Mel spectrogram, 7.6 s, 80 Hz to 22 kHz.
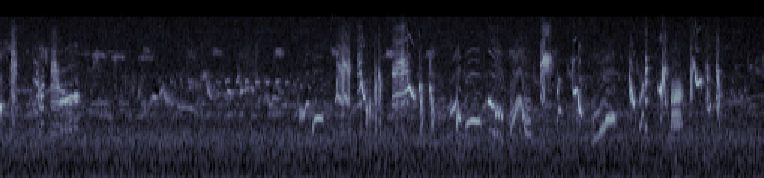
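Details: Pied avocets with chicks recorded from a bird observatory in the Séné Nature Reserve, Gulf of Morbihan, France, 30 April 2023: quieter scattered notes building into busy overlapping high sharp calls and downslurred whistles.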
